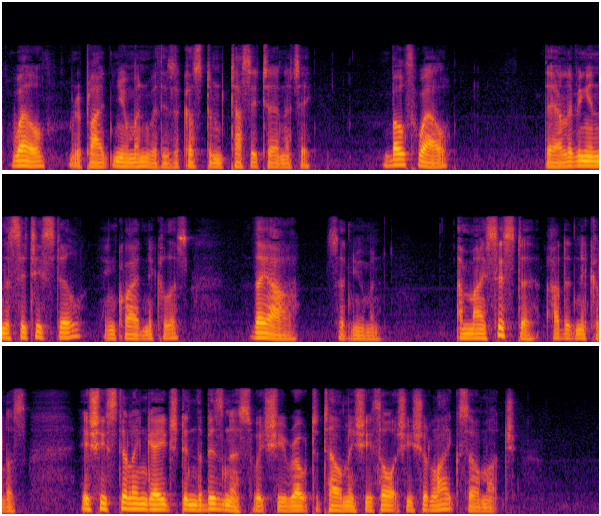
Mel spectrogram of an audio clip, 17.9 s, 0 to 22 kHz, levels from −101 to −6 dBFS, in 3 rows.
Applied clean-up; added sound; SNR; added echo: none; none; none; none.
